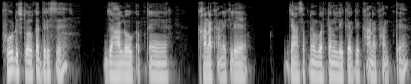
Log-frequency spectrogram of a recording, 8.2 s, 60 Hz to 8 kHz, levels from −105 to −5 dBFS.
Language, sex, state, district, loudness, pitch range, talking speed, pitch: Hindi, male, Uttar Pradesh, Jyotiba Phule Nagar, -27 LUFS, 100-115 Hz, 170 wpm, 100 Hz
